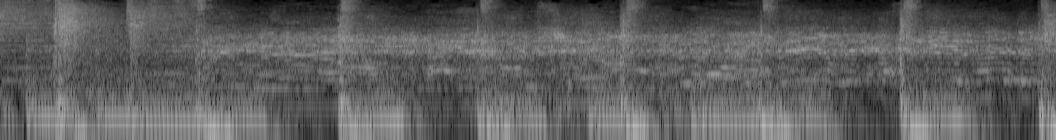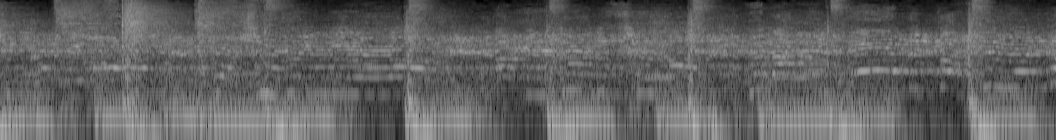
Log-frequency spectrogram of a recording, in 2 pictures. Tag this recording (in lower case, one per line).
music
